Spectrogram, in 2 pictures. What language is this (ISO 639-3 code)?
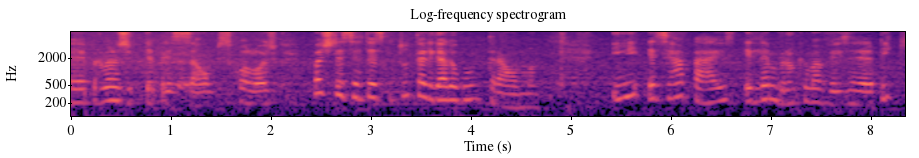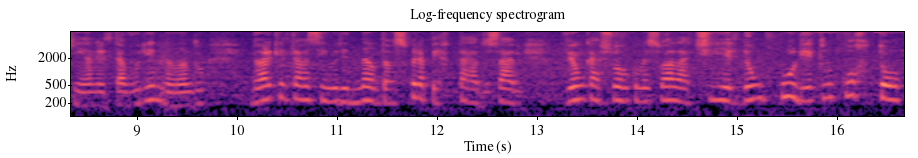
por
